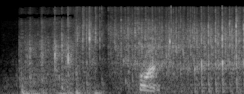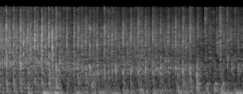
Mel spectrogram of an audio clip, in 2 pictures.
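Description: Eggs being beaten with a coil whisk in a small bowl: a fast, even run of clicks and scrapes as the whisk strikes the bowl, to make them fluffy.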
